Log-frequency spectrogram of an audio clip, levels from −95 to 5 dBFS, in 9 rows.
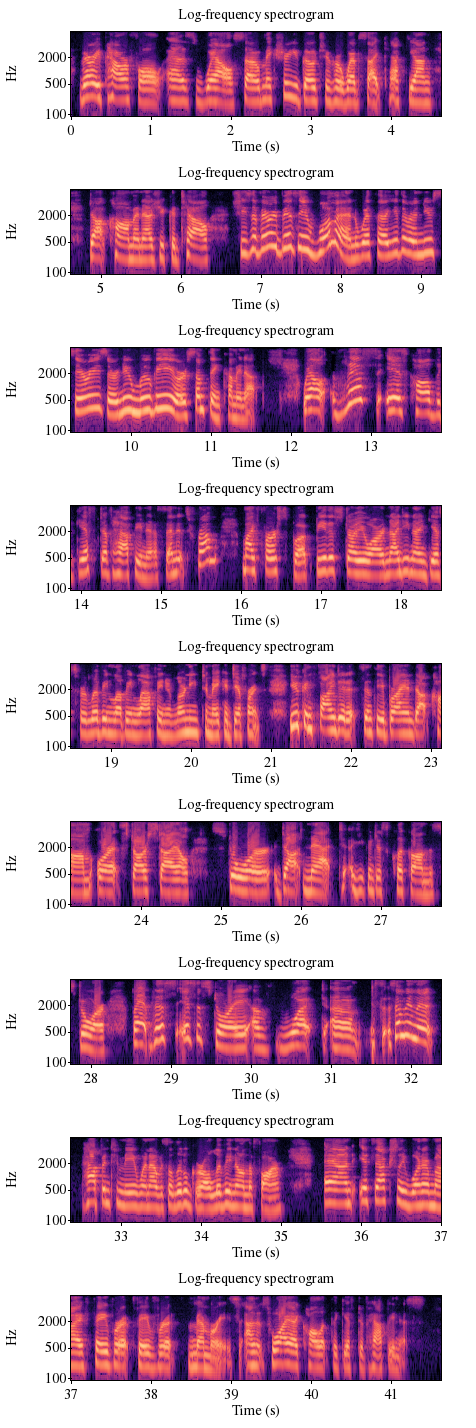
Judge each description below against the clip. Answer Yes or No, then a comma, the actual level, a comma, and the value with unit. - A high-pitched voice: Yes, high, 220 Hz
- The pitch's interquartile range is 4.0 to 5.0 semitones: Yes, average, 4.7 semitones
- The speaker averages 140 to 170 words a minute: No, average, 180 wpm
